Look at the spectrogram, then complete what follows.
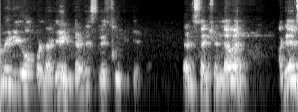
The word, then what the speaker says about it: res judicata: Section 11 of the CPC that talks about res judicata. RESJUDICATA. Res judicata. Most of us have got the habit of pronouncing it as one word. No. Res judicata.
